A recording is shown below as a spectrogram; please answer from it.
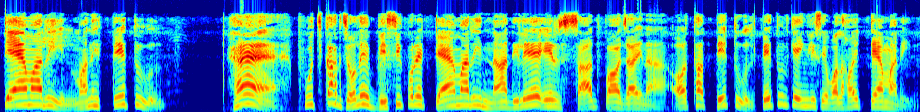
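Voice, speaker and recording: Man, casual vocabulary lesson, high voice, slightly dull lo-fi recording, repeats words clearly. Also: animated, dry recording. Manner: chatty, repeats each word twice, slow and clear. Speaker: channel host teaching English words.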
